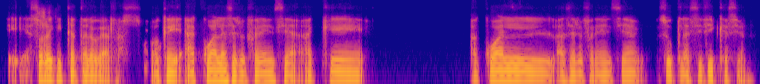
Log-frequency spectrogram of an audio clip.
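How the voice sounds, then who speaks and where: Low-voiced guy teaching french, dark mellow tone, dry sound, patient and clear. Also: measured pace, no room sound. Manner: patient, switches between Spanish and French, drills pronunciation. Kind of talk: online class, explaining in Spanish and French.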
